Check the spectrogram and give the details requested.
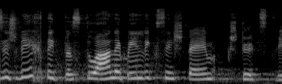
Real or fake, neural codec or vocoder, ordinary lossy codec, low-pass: fake; codec, 44.1 kHz, 3.4 kbps, Pupu-Codec; none; 14.4 kHz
